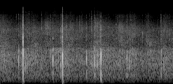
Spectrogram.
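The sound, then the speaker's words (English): Audience applause for a speaker at an event: a soft, continuous patter of many hands, with a few sharper, louder individual claps standing out, and no talking. “Let's give Trey one more round of applause.”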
